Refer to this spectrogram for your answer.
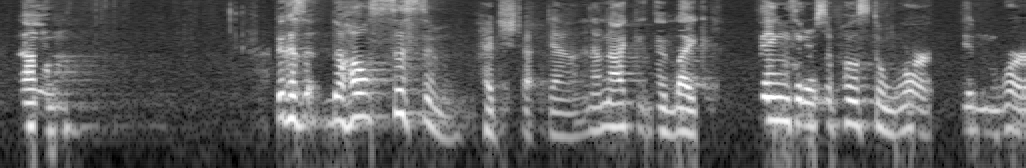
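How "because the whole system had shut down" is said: tearful voice, near tears, holding back crying. Telling of a mother's death during COVID, on the verge of tears. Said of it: "I'm gonna cry".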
